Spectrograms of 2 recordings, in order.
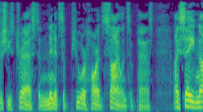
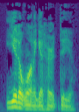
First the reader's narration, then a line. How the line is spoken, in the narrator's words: sighs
